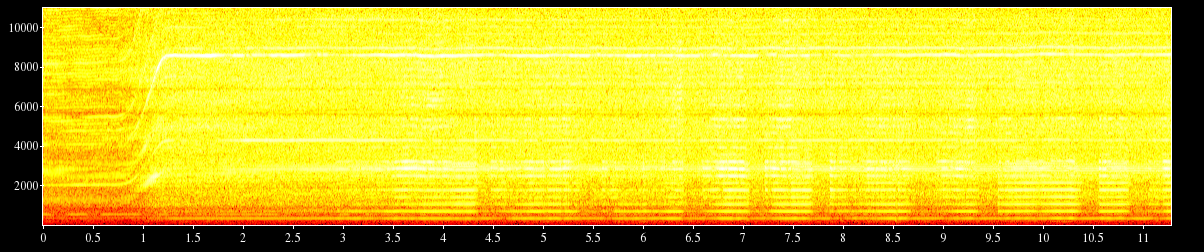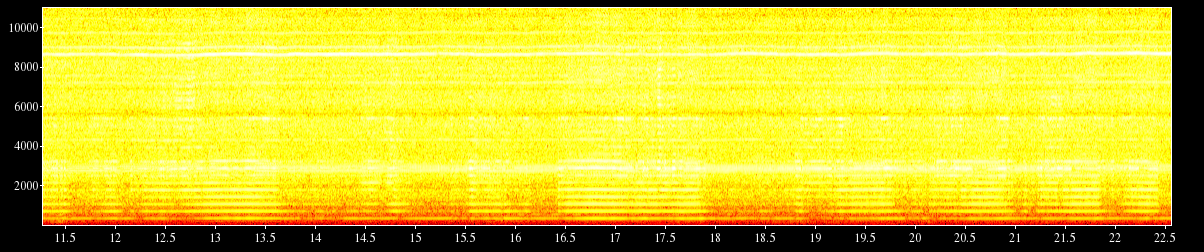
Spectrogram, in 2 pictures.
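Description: Handheld high-speed rotary tool (Dremel-style) drilling a burr hole through a 3D-printed plastic skull model: the motor whine rises as it spins up in the first second, then runs steadily at high speed. The grinding swells and eases as the burr bites into the plastic. The hole is not yet through.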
